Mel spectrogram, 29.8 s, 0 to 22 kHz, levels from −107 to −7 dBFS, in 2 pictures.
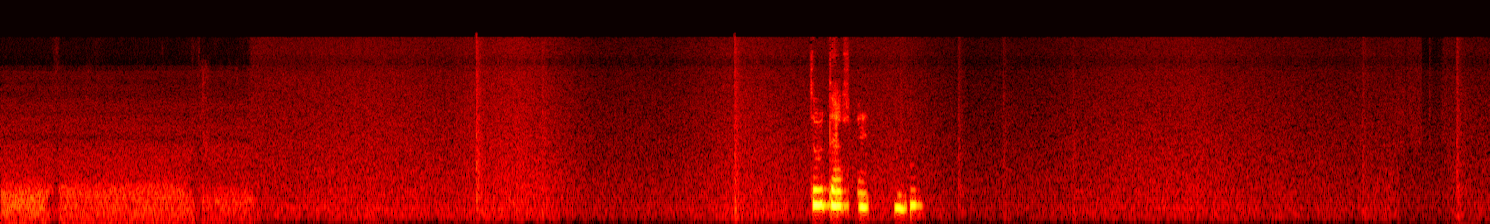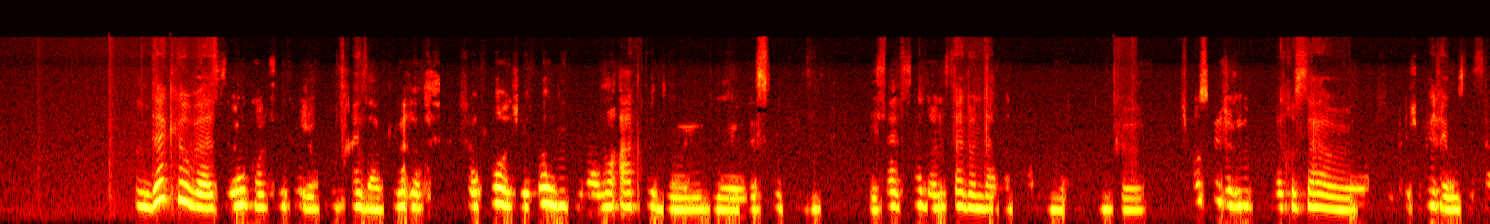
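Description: Other side's voice leaking through, 0.0 to 2.49 s: a faint second voice sits far beneath the talker, likely loudspeaker playback the echo canceller left in the microphone.

Background gated by the echo canceller, 14.22 to 14.41 s: the room sound drops by about 13 dB for roughly 0.2 s as the canceller briefly clamps the microphone, then recovers.

Speech suppressed in double talk, at 17.06 to 20.94, 21.34 to 23.14, 23.57 to 24.44, 24.83 to 26.35, 26.72 to 27.72 and 28.44 to 29.81 s: the talker's voice repeatedly dips or breaks up, falling by some 25 to 40 dB at worst, likely because the canceller mistook it for echo while both sides spoke at once.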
